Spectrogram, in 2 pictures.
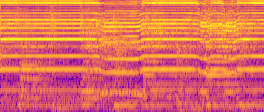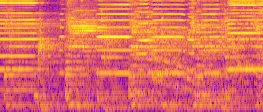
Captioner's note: audience cheers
